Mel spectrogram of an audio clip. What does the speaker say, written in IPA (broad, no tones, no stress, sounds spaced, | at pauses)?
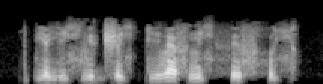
pʲ ɑ j i ç lʲ ʌ ɡ ʃ ɛ ç k i l æ f n i ç θ ɪ f h ʊ ç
